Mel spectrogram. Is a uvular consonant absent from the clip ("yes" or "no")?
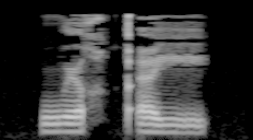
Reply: no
